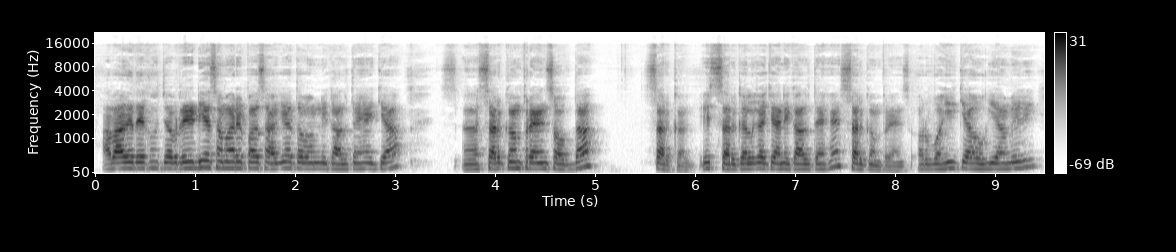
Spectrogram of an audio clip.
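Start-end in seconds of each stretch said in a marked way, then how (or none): 3.7-5.9 slow dictation. Shown as a demonstration. Teacher dictating while writing.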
